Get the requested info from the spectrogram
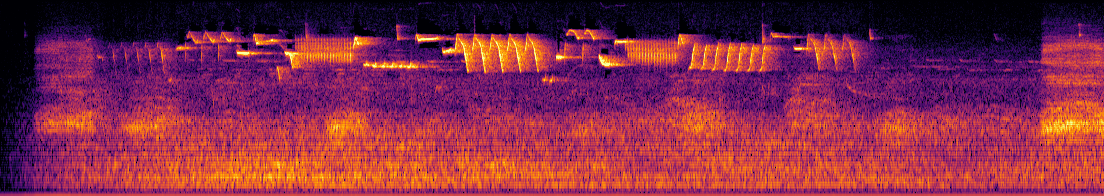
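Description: Faint small birds chirping, with quick trills of short, rapidly repeated high notes, mostly between about two and eight seconds in.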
